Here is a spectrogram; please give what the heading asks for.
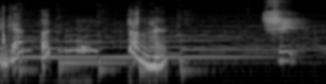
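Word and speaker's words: シ: but it doesn't hurt she she pronounced like she like in the word sheep and you know the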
